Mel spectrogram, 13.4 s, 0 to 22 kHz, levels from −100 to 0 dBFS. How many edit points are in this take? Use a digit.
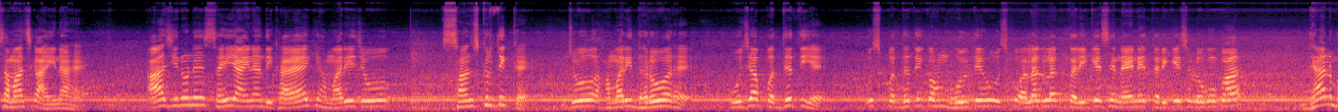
0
